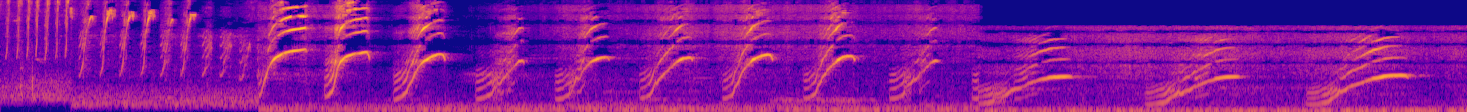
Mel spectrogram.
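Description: A guinea pig gives a series of rising, whistled wheeks, slowed down and deepened in places.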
